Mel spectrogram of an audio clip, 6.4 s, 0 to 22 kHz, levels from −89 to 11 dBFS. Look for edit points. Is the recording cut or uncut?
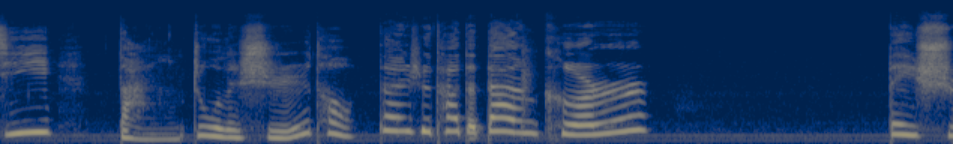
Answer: cut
